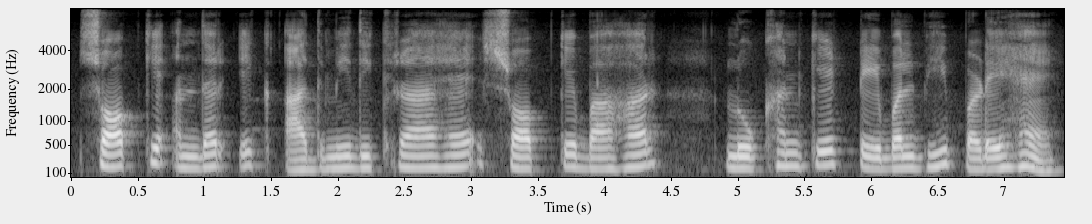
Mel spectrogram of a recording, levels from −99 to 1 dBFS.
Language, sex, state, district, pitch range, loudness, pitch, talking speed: Hindi, female, Gujarat, Valsad, 155-185 Hz, -20 LUFS, 165 Hz, 135 wpm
